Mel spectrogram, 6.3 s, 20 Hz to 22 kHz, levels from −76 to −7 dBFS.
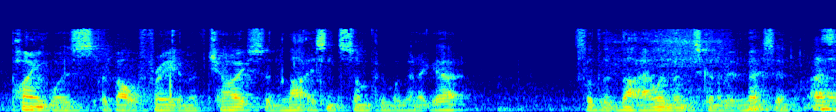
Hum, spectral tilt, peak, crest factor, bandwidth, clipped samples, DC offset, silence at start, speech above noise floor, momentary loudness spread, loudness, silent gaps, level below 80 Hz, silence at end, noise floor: none; -5 dB/octave; -14 dBFS; 20 dB; 8 kHz; under 0.1%; under 0.1%; 0 s; 22 dB; 8 LU; -33 LUFS; none; -66 dBFS; 0 s; -54 dBFS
